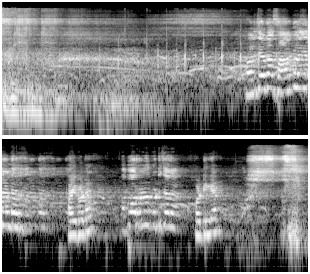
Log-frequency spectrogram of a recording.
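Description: Men sing loudly into microphones over an amplified sound system.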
